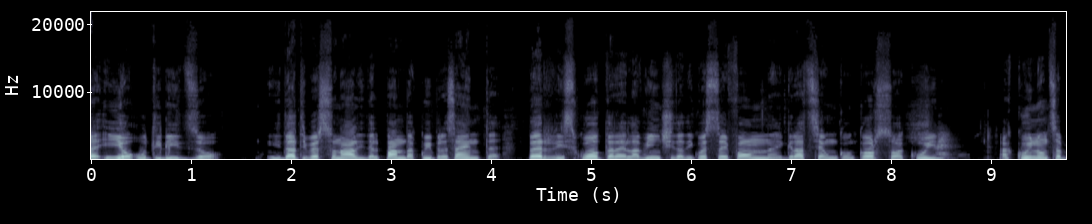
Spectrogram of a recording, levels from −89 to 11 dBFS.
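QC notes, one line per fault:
The signal shows no audible technical faults at any point in the recording.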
